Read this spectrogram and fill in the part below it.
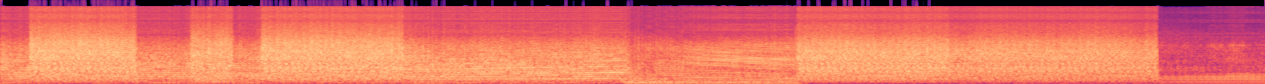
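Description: Propeller plane engines drone and roar overhead.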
